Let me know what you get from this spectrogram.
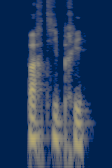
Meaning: bias
- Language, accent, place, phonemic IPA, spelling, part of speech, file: French, France, Lyon, /paʁ.ti.pʁi/, parti-pris, noun, LL-Q150 (fra)-parti-pris.wav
